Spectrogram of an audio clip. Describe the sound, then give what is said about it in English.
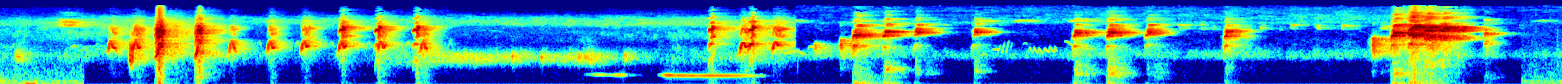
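A blackbird gives a rapid series of sharp, repeated alarm notes, then breaks into fluting, varied song phrases with a harsh chattering burst at the end, clear with no voices. “I've asked Mr. H to put the alarm call and the beautiful song of Blackbird in this tweet of the season”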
